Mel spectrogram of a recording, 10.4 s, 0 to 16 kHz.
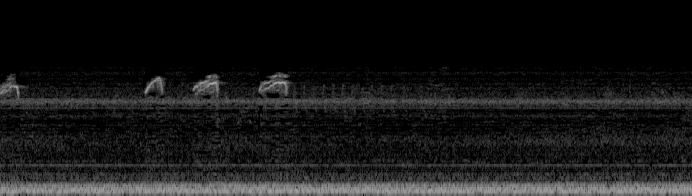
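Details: Bald eagle calling at its nest in rural southwest Florida on the morning of 14 March 2024. Four short, high, squeaky chirps in the first four seconds, then only a continuous low rumble and hum.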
